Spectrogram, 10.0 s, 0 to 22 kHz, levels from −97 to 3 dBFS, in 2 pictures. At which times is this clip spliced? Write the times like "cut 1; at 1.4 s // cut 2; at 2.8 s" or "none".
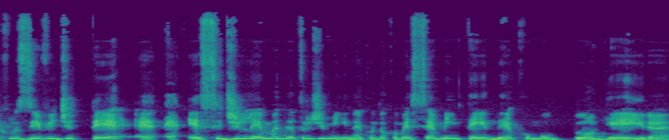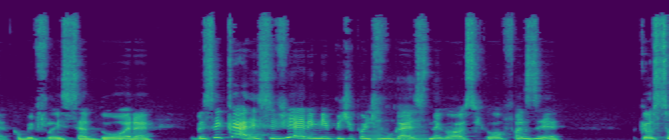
none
